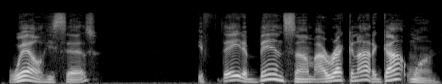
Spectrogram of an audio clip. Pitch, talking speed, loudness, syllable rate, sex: 145 Hz, 190 wpm, -16 LUFS, 4.9 syllables/s, male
